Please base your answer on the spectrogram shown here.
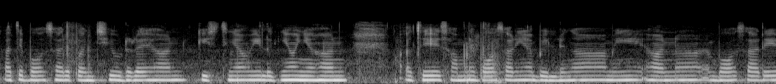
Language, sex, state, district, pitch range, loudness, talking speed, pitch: Punjabi, male, Punjab, Fazilka, 195-200 Hz, -14 LUFS, 160 wpm, 200 Hz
